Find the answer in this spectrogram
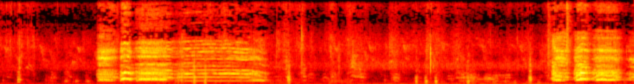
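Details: White-tailed Thai rooster crowing: a long, strained, buzzy crow of about two seconds with a rich harmonic tone, followed by quieter clucks and clicks and then the start of another harsh crow near the end.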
